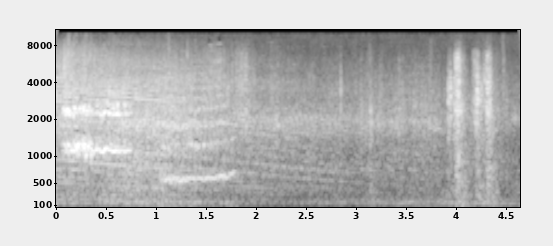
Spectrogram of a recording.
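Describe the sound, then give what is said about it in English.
Police cars race up and skid to the curb: a loud, high tire squeal comes first over engine rumble, then the engine noise settles. A few short, sharp clacks follow near the end. “Two police cars race up to the curb.”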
